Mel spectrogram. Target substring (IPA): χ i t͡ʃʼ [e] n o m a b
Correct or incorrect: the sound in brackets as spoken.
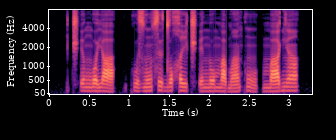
correct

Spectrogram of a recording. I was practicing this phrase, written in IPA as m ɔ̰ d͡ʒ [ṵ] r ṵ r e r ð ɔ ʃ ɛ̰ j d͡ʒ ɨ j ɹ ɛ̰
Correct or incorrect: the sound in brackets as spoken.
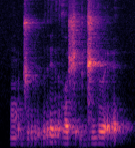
incorrect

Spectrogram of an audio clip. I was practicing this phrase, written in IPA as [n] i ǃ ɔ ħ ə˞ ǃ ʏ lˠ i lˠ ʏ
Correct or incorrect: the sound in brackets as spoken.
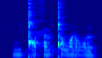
correct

